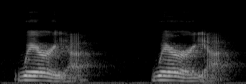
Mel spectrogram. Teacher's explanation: where are ya where are ya so what i'm doing is i'm taking just the r sound and i'm reducing this to ya which is a very common reduction and i'm just combining these as one word where are yeah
